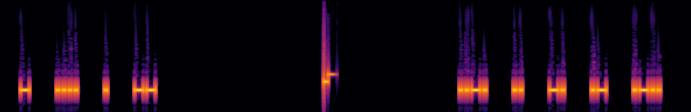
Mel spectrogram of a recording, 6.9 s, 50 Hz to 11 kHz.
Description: Morse code, heard as a keyed tone, about 40 wpm, spaced as for 23 wpm, 690 Hz. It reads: THEM FINAL
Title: 3x Character Spacing - Top 500 Words - 40wpm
